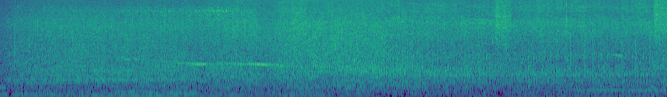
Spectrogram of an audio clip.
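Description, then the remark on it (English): A bus engine runs steadily with a low, continuous rumble and a broad wash of road and mechanical noise, holding an even loudness throughout with no voices. “Does this bus go to the loop?”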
